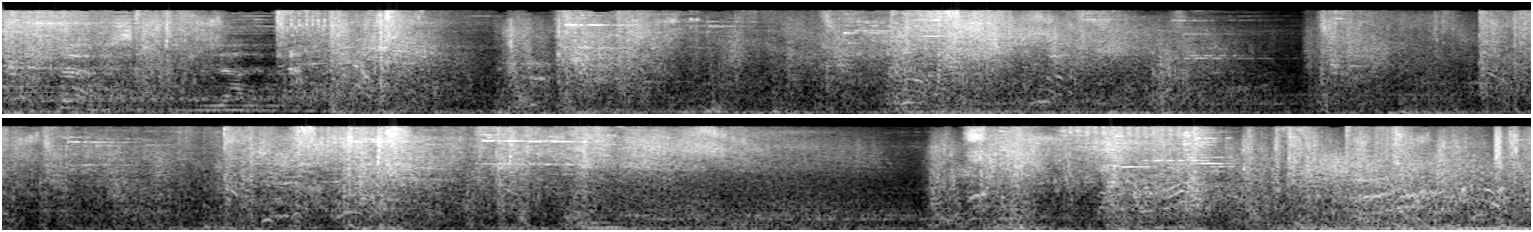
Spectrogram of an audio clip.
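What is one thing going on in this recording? Game spells crackle and burst in a fight.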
